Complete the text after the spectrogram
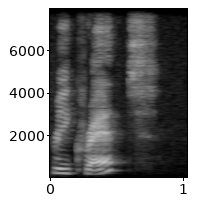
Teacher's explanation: if we say the word regret the second e is stressed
